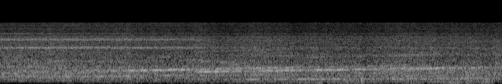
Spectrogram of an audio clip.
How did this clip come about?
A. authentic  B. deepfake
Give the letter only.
A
